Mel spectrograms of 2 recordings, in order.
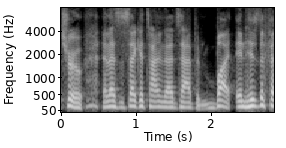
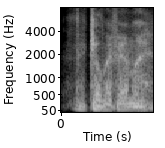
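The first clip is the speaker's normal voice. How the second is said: put-on edgelord voice, lower in pitch and quieter; 11 semitones lower, 7 dB quieter than usual. Retelling what Logan says to Pharaoh in the cavern: edgelord Logan voice. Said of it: "proper, like, edgelord".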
